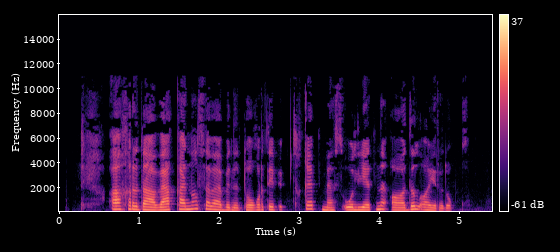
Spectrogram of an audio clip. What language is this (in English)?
Uyghur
